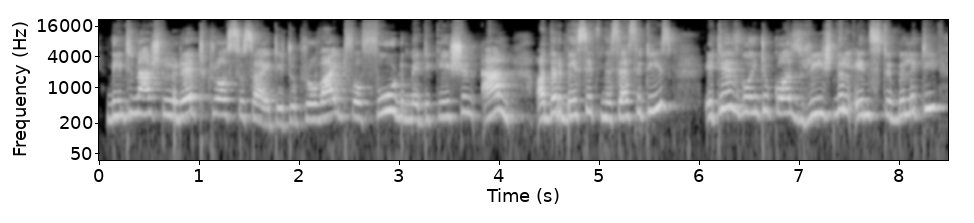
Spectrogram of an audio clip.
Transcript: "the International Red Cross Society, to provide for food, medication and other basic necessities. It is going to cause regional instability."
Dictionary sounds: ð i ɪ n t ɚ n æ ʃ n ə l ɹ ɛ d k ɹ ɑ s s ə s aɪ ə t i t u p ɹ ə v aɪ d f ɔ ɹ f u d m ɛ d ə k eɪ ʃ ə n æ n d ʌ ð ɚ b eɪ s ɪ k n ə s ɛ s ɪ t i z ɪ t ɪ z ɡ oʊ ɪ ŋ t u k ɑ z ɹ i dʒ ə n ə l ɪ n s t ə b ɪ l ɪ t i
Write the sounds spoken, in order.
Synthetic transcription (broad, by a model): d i ɪ n t ɚ n æ ʃ n ə l ɹ ɛ d k ɹ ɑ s s ə s aɪ ə t i t u p ɹ ə v aɪ d f ɔ ɹ f u d m ɛ d ə k eɪ ʃ ə n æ n d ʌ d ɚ b eɪ s ɪ k n ə s ɛ s ɪ t i z ɪ t ɪ z ɡ oʊ ɪ ŋ t u k ɑ z ɹ i dʒ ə n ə l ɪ n s t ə b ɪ l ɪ t i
